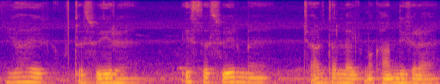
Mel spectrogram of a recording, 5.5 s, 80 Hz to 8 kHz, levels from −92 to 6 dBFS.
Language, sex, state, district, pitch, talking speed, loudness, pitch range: Hindi, male, Uttarakhand, Tehri Garhwal, 115 Hz, 140 wpm, -17 LUFS, 110-120 Hz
